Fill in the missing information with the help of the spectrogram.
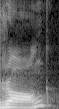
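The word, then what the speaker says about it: wrong: प्रणव सो रहा है डब्लू लगा हुआ है इसका उच्चारण नहीं हो रहा तो डब्लू आलू को हम पढेंगे र यानि डब्लू का उच्चारण नहीं होगा तो यह है रंग क्या है और रॉन्ग यह जो एन है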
